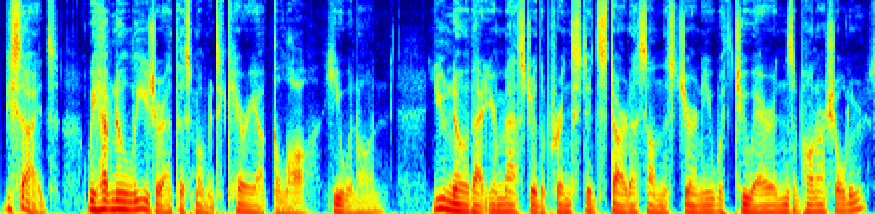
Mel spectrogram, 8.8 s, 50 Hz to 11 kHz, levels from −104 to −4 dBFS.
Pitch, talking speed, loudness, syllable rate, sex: 100 Hz, 240 wpm, -20 LUFS, 6.0 syllables/s, male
